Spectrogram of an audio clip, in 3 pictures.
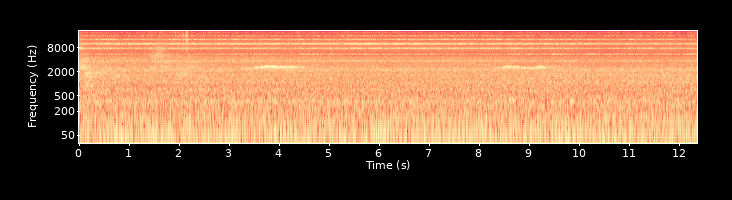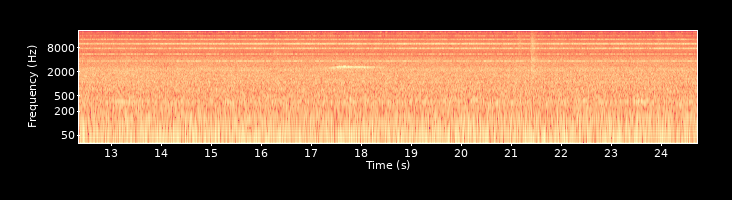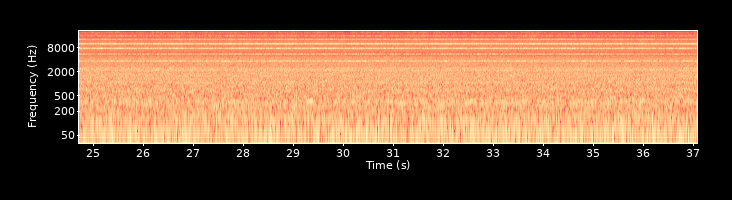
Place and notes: {
  "title": "Taipei Main Station, Taiwan - In the station platform",
  "date": "2014-01-15 08:41:00",
  "description": "In the station platform, Zoom H4n + Soundman OKM II",
  "latitude": "25.05",
  "longitude": "121.52",
  "altitude": "19",
  "timezone": "Asia/Taipei"
}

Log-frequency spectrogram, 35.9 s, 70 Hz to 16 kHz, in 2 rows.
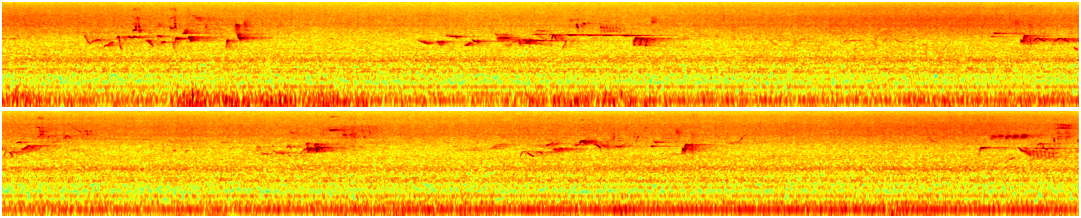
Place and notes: {
  "title": "Morasko, UAM university campus - evening forest space",
  "date": "2014-05-24 21:32:00",
  "description": "recording evening ambience of a forest patch behind the UAM campus. birds spacing their calls. some timid frog gobble. had to crank up the gain to get at least some field depth so the recording is flooded with mic self-noise. deep down there is a low freq drone coming from many power stations around.",
  "latitude": "52.47",
  "longitude": "16.92",
  "altitude": "96",
  "timezone": "Europe/Warsaw"
}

